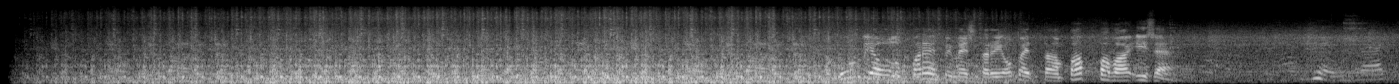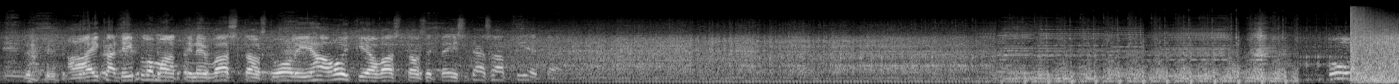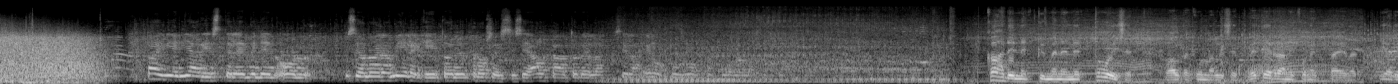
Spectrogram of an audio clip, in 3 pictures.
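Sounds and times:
old engines clattering: 0.1 - 10.5, 15.7 - 27.8, 29.0 - 41.9
loud cannon blast: 27.4 - 29.3.

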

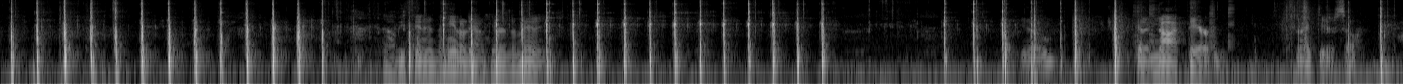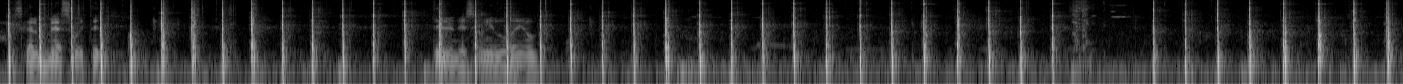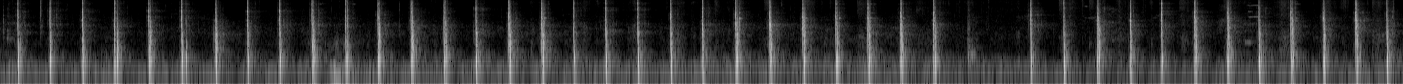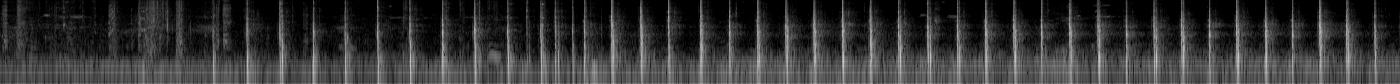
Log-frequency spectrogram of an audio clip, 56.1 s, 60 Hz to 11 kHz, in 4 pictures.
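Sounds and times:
hatchet chopping wood: 0.0 - 8.5, 9.2 - 12.2, 13.0 - 24.9, 25.5 - 42.1, 44.2 - 56.0.

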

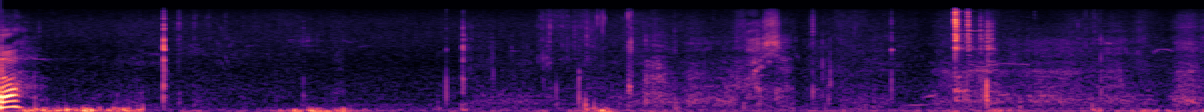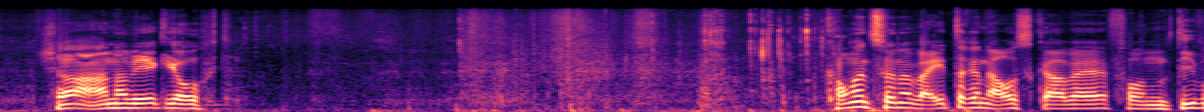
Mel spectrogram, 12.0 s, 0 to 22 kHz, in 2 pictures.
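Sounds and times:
footsteps on grass: 5.0 - 6.4, 7.0 - 9.8.

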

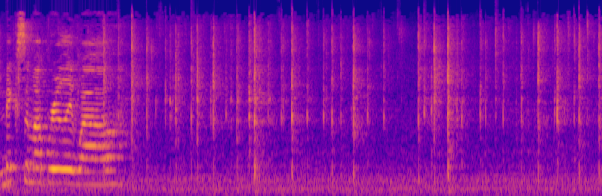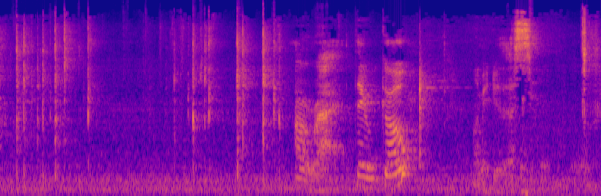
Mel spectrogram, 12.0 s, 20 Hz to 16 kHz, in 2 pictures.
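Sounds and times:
utensil stirring in mixing bowl: 0.0 - 9.0.

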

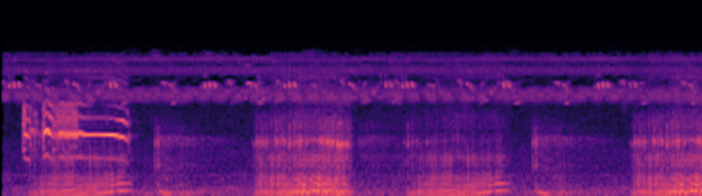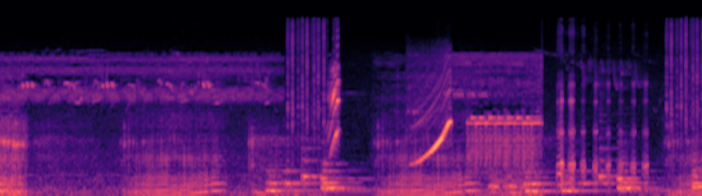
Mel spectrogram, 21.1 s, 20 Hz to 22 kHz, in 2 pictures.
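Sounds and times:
insects chirping: 0.0 - 21.0
rooster crowing: 0.3 - 2.0, 16.7 - 18.4
rough animal calls: 0.3 - 3.1, 15.5 - 21.0.

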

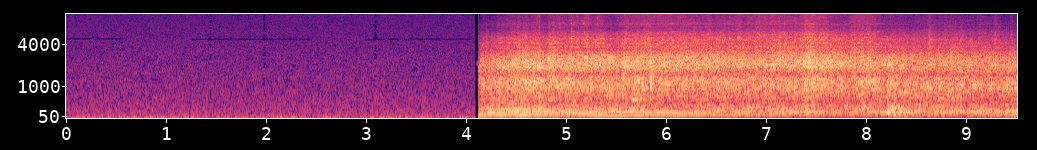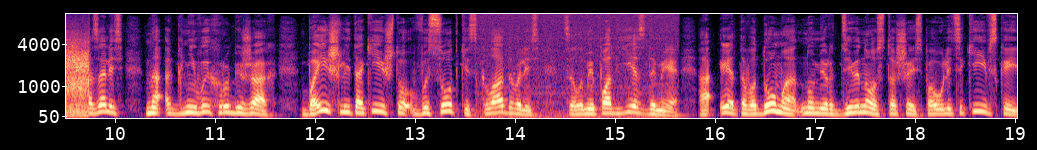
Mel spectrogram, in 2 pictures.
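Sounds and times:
faint steady hiss: 0.0 - 9.8, 13.5 - 15.7
excavator diesel engine running: 4.2 - 9.8.

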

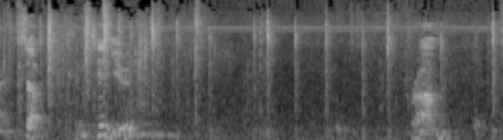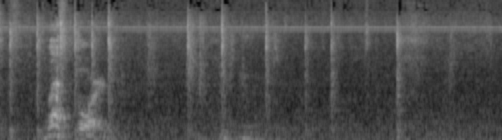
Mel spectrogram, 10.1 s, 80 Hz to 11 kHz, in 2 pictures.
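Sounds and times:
chalk tapping on a blackboard: 6.9 - 9.2.

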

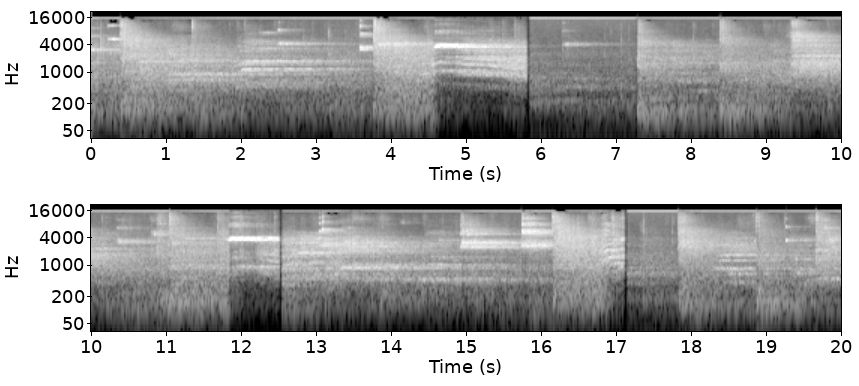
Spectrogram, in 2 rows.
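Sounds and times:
players shouting: 0.0 - 5.8, 9.4 - 17.2
volleyball being struck: 16.1 - 16.9.

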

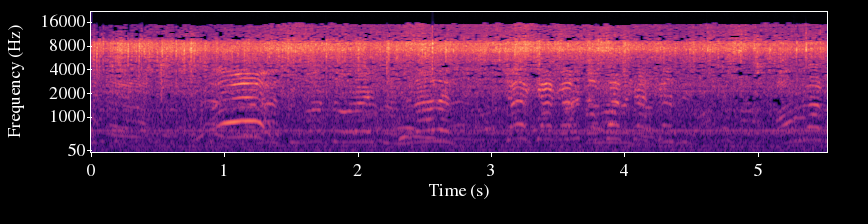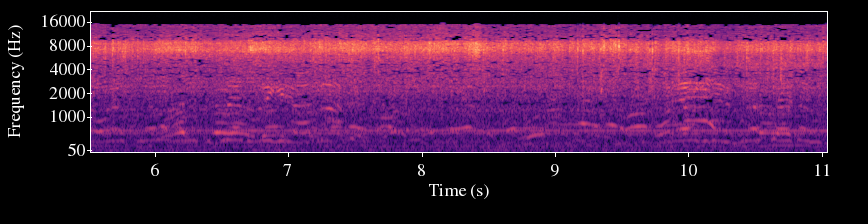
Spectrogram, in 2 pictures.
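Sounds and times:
constant hum: 0.0 - 11.0
noisy background: 0.0 - 11.0.

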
